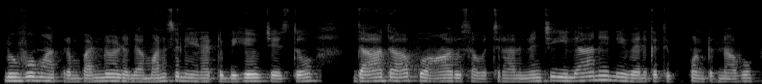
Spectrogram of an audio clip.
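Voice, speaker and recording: A woman's voice: deep voice, fairly even intonation, normal speed, mellow, close to an everyday voice. A woman voicing a young woman in love who pleads and scolds in an emotional way, in an audio story. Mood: reproachful.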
